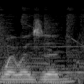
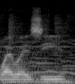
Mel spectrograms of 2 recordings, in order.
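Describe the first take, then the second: First: The last letter is said as zed. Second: The last letter is said as zee. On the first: The speaker calls it right. "Zed sounds cooler" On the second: The speaker calls it wrong. "I revealed myself as a bad Rush fan by saying"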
